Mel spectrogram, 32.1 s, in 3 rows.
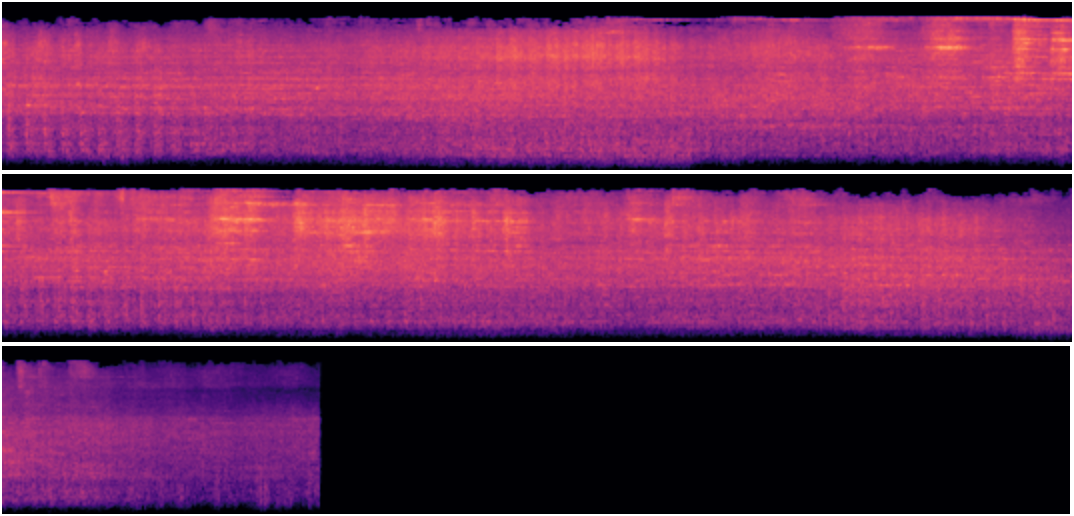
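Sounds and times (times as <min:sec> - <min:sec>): freight train wheels on rails: 0:00.0 - 0:24.6
high wheel squeals: 0:07.4 - 0:16.0.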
